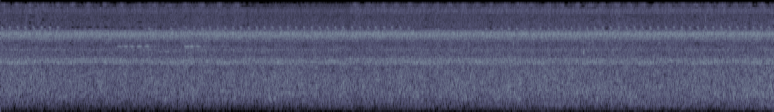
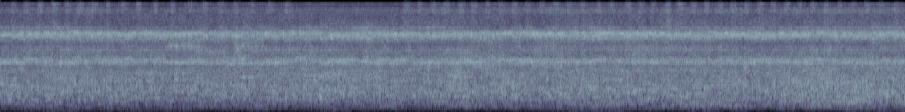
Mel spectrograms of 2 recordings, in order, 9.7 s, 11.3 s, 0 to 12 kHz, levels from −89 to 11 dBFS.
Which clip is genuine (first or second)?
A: first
